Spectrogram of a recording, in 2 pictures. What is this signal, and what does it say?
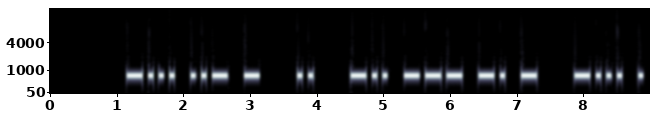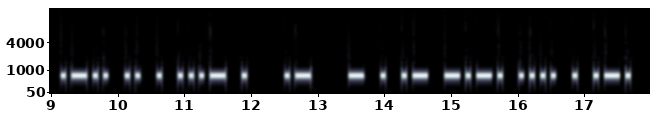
Morse code, heard as a keyed tone, about 15 wpm, 700 Hz. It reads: BUT I DONT BELIEVE A TEACHER
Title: Sentences from Top 1000 Words - Review Part 6 - 15wpm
